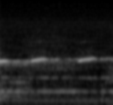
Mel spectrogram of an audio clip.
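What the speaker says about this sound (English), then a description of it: "And you whistle." A person whistles a sustained, steady tone in two long phrases with a short break between them, close and clear.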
